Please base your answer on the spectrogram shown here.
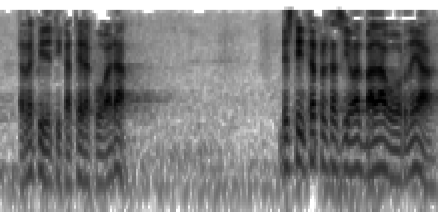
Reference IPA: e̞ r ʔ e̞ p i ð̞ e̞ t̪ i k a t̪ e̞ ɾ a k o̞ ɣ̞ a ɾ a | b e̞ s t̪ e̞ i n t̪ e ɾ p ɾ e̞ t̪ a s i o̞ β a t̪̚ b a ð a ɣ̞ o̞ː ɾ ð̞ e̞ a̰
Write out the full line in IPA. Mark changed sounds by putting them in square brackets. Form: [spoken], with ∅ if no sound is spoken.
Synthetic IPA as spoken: e̞ r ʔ e̞ p i ð̞ e̞ t̪ i k a t̪ e̞ ɾ a k o̞ ɣ̞ a ɾ a | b e̞ s t̪ e̞ i n t̪ e ɾ p ɾ e̞ t̪ a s i o̞ β a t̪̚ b a ð a ɣ̞ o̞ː ɾ ð̞ e̞ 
